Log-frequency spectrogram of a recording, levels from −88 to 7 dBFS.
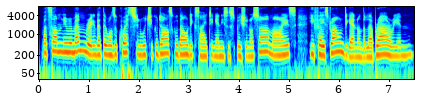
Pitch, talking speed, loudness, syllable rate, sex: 210 Hz, 200 wpm, -18 LUFS, 6.2 syllables/s, female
